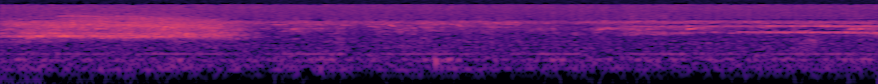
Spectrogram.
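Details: During a hike at a lake, an animal gives one harsh, rasping, humanlike scream lasting nearly two seconds, then goes quiet; a viewer suggests a female bobcat mating call. Faint higher tones and a low hum follow.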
